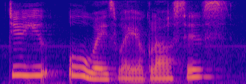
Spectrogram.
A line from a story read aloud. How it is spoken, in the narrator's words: Jean asks huskily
